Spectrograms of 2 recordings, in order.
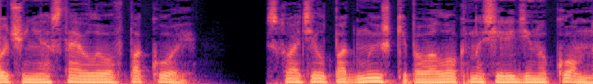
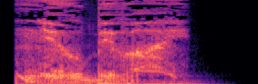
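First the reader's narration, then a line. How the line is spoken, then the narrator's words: Wounded man's hoarse voice. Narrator (Russian): сипел раненый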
